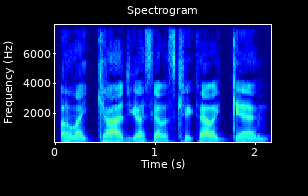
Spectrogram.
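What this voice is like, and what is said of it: Imitates another person's voice. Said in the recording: “do that voice”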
